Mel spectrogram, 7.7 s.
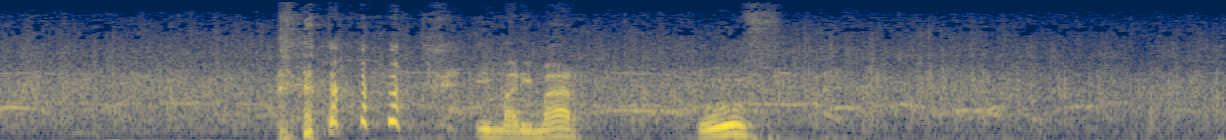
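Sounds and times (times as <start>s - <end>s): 
applause sound effect: 0.0s - 7.6s
laughter: 1.6s - 3.4s
speech: 3.0s - 3.8s, 4.4s - 4.9s.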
